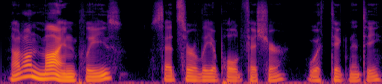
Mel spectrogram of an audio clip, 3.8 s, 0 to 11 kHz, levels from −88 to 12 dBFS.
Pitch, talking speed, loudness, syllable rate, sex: 115 Hz, 155 wpm, -21 LUFS, 4.7 syllables/s, male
